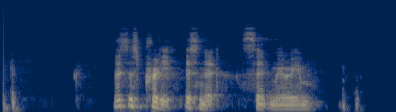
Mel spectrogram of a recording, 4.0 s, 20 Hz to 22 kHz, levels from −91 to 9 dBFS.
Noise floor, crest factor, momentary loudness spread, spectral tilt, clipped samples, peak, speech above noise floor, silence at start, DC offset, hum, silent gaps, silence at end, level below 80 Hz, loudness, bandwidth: -73 dBFS; 24 dB; 14 LU; -5.5 dB/octave; under 0.1%; -10 dBFS; 42 dB; 0 s; under 0.1%; none; 0.67-0.72 s; 0.4 s; -68 dBFS; -31 LUFS; 9.4 kHz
